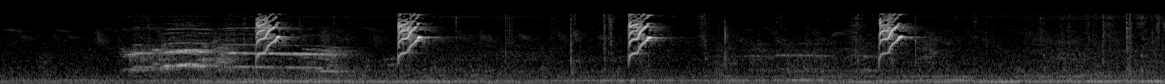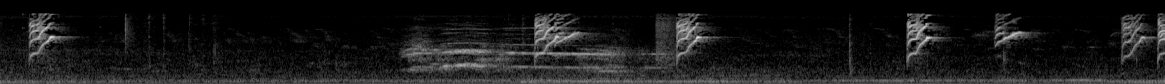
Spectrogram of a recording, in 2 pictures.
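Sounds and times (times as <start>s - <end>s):
female Belgian canary chirping to males: 0.5s - 4.7s, 5.6s - 6.8s, 7.8s - 10.1s, 11.8s - 12.5s, 13.7s - 23.3s.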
